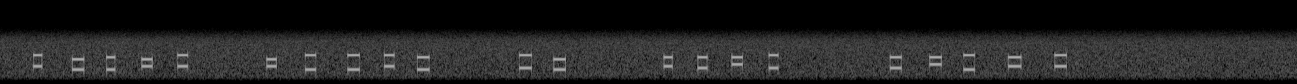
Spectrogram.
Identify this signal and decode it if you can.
DTMF, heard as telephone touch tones, dialled by hand, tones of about 110 ms, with radio hiss. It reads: 91279 73392 61 8506 50389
